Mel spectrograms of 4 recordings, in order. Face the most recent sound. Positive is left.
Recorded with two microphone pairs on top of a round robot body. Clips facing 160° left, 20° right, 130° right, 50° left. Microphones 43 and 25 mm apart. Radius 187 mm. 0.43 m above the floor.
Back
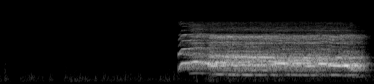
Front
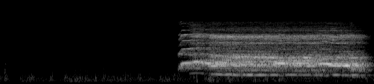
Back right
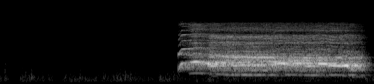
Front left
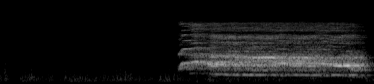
turn(degrees=-160)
